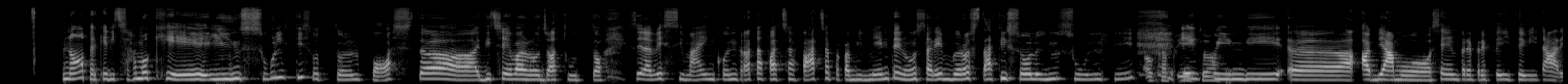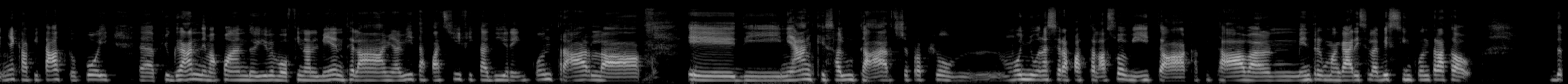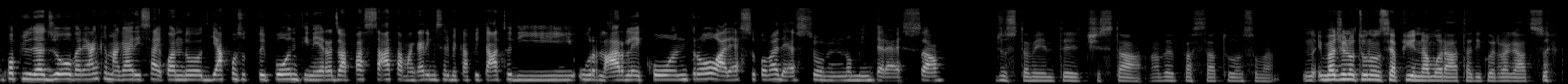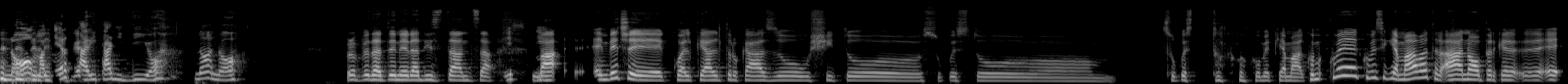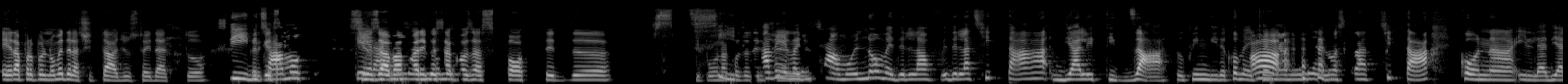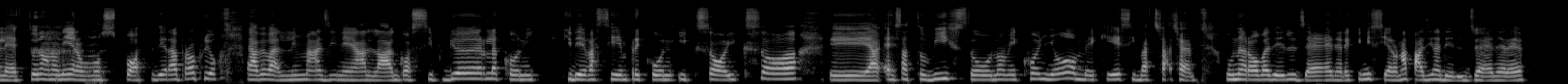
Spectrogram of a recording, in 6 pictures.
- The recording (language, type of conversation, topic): Italian, podcast, Cosa fai per proteggere la tua reputazione digitale?
- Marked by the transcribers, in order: tsk; "cioè" said as "ceh"; laughing while speaking: "ragazzo delle fughe"; laughing while speaking: "Dio"; chuckle; in English: "spot"; "cioè" said as "ceh"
